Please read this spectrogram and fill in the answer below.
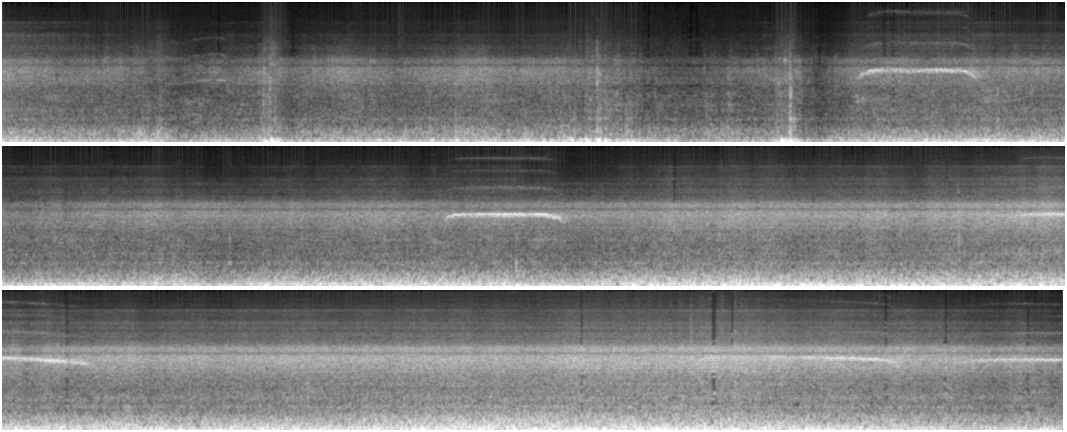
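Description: Rushing wind on the microphone and road noise from a downhill mountain bike running fast over cobblestones, with two sharp knocks about two and six seconds in. Short high whistle-like tones sound five times, each under a second.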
